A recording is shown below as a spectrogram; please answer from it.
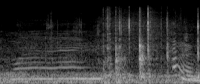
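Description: A voice holds a drawn-out hum. Then, in the second half, several sharp crackles and clicks come from a thin clear plastic clamshell food box being handled.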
